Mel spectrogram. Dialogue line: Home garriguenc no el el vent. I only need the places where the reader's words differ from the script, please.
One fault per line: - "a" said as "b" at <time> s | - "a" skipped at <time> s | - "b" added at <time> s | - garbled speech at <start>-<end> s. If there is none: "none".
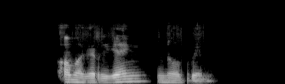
none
